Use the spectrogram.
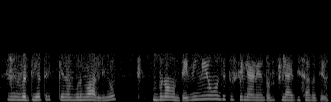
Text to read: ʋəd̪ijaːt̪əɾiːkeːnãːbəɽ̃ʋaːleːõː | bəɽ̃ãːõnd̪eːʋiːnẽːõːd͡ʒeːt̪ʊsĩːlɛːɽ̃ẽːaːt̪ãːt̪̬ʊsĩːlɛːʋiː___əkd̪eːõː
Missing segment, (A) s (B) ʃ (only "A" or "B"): A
